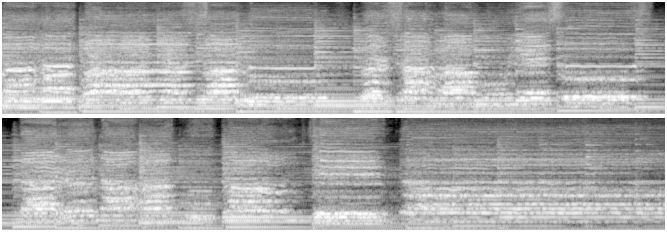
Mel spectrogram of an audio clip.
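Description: Mixed men's and women's church choir singing a hymn in sustained, slow-moving chords. About two-thirds of the way through, they settle on one long held final chord, which fades out near the end.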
